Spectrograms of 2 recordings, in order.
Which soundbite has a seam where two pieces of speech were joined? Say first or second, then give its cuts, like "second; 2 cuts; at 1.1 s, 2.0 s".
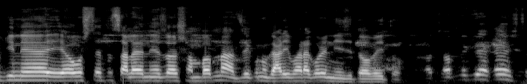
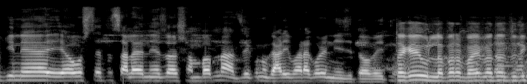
second; 1 cut; at 3.9 s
